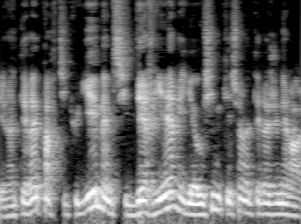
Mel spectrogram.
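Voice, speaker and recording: Lively intonation from a man. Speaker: law lecturer. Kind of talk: online lecture. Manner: fast.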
